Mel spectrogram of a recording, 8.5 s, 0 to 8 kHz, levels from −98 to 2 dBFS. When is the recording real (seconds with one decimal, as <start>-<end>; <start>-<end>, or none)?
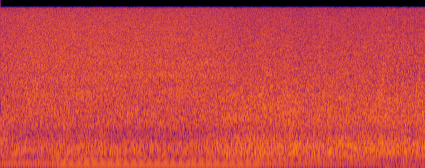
0.0-7.6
